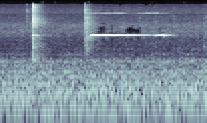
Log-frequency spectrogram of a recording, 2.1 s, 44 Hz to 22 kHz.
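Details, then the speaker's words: Newport HT70 Plus portable ventilator switched on with its toggle switch: a brief, high electronic beep and tone over room noise, the normal start-up signal. "make a little beat will be a nice little voice that tells you this is the HD 70 that we're so while it's doing that you want to get your circuit out"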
